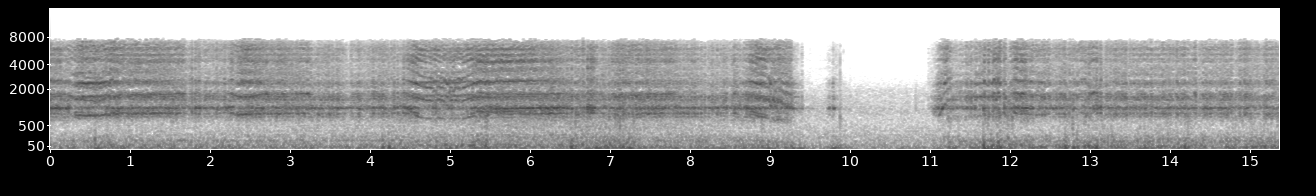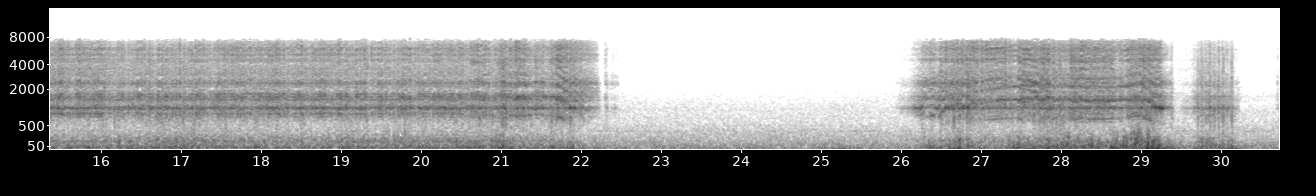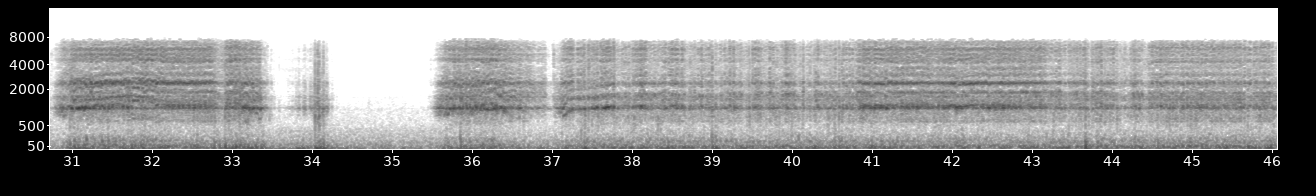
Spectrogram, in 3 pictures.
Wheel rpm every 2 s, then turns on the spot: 220, 230, 220, 230, 70, 150, 230, 240, 230, 230, 150, 0, 20, 170, 70, 140, 70, 40, 100, 160, 160, 160, 160.
8-10 28-30 32-34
